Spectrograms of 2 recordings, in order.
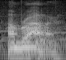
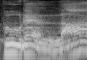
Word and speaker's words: umbrella: umbrella 이거 갖다가 브렐라 하면 안 되는 거죠. umbrella 두 번째 액센트가 들어가는 겁니다.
